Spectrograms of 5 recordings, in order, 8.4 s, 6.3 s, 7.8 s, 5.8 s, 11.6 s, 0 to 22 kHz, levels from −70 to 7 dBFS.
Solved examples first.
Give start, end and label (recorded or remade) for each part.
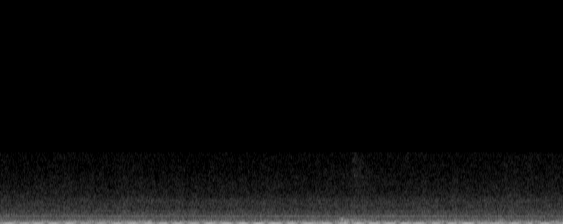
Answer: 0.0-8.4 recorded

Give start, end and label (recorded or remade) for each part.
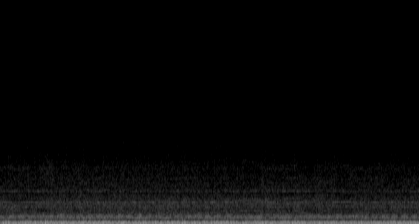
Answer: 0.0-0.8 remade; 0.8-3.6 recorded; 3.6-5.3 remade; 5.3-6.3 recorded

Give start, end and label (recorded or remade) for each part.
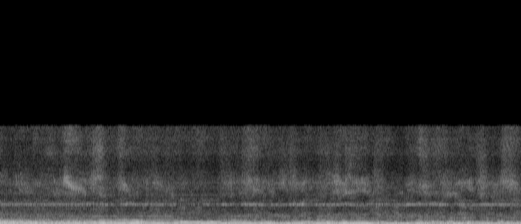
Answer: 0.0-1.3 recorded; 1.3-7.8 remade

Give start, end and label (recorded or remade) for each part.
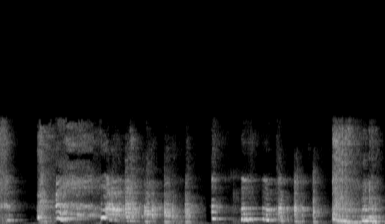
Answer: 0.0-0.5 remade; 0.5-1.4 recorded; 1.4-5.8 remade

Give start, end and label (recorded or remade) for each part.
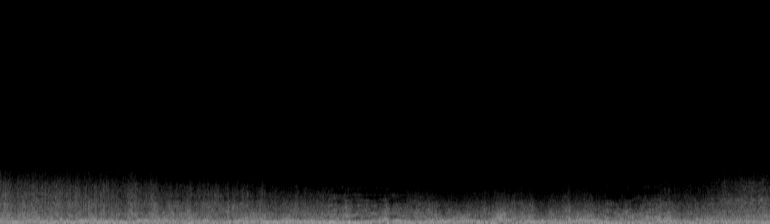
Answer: 0.0-4.9 recorded; 4.9-6.1 remade; 6.1-9.1 recorded; 9.1-9.9 remade; 9.9-11.6 recorded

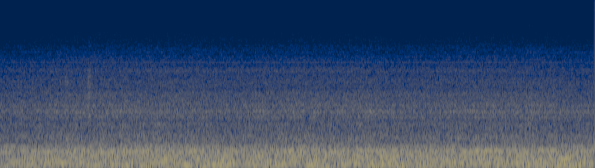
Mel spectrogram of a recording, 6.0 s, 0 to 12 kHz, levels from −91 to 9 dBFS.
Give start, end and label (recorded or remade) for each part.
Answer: 0.0-6.0 recorded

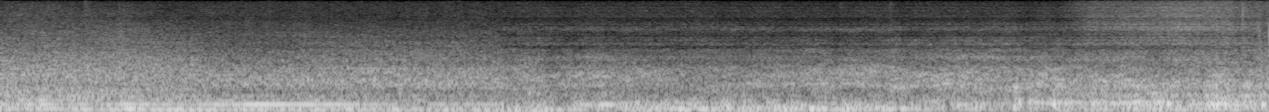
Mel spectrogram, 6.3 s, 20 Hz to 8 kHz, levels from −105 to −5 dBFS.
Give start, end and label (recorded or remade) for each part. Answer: 0.0-2.5 recorded; 2.5-6.3 remade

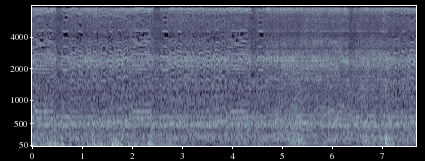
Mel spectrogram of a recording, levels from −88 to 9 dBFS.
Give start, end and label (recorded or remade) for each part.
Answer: 0.0-4.7 recorded; 4.7-7.1 remade; 7.1-7.7 recorded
